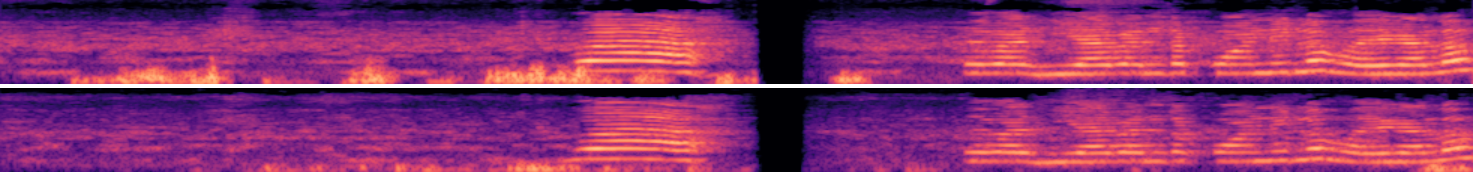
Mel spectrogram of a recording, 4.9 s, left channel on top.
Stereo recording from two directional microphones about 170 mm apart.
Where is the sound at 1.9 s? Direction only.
40° left (ahead or behind).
